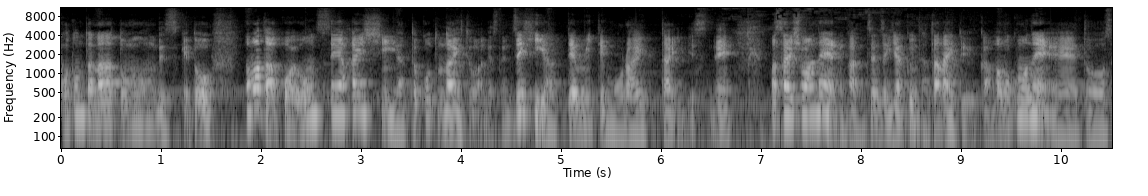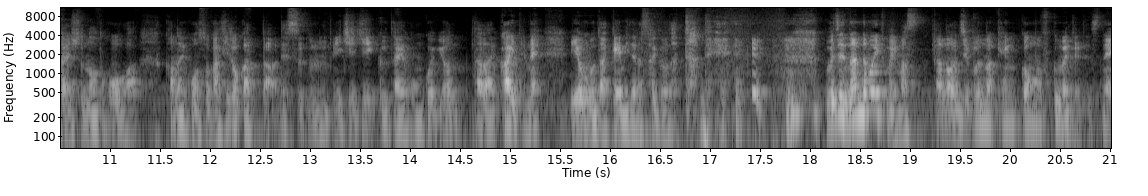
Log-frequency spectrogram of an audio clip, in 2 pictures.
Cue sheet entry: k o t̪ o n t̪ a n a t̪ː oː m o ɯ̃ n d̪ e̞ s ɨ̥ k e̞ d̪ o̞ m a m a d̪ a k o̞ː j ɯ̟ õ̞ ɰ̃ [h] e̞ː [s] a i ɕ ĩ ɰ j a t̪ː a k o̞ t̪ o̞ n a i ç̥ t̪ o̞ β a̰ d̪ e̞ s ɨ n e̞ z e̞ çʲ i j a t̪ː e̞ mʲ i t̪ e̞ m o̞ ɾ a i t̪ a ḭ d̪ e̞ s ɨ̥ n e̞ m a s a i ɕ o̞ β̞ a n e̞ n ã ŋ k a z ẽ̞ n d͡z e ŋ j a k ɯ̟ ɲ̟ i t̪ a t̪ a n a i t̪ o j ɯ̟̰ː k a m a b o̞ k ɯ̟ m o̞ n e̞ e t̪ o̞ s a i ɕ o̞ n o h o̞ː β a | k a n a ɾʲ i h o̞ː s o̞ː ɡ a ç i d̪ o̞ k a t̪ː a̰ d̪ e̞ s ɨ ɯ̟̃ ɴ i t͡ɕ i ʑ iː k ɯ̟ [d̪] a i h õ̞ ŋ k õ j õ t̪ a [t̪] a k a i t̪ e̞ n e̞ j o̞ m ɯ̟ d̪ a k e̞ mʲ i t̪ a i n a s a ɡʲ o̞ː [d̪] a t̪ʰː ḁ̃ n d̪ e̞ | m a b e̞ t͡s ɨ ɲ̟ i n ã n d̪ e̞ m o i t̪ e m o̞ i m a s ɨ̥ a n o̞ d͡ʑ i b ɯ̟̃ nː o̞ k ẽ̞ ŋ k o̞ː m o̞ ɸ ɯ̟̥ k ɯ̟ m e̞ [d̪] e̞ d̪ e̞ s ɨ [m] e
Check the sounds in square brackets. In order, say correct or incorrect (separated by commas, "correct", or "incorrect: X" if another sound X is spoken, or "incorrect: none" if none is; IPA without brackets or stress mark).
incorrect: s, incorrect: h, correct, incorrect: d̪, correct, incorrect: t̪, incorrect: n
